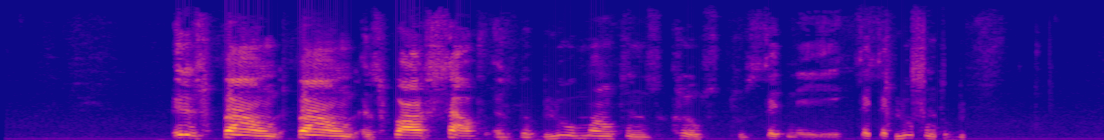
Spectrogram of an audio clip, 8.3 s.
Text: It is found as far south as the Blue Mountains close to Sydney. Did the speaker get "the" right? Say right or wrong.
right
